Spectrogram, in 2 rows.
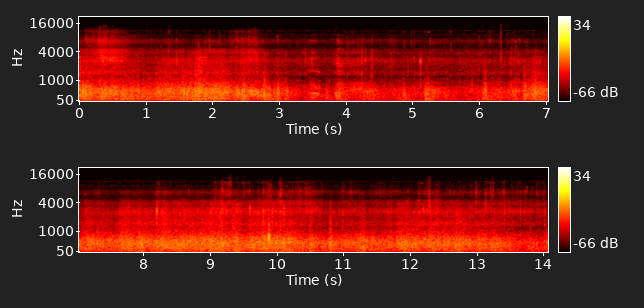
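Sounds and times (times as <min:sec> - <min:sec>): bike tyres on dirt trail: 0:00.0 - 0:14.0
wind on microphone: 0:00.0 - 0:14.0
bike rattles and knocks: 0:07.7 - 0:14.0.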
